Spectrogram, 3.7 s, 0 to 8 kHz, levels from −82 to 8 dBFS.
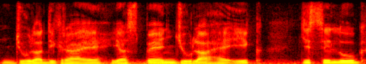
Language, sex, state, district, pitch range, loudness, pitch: Hindi, male, Himachal Pradesh, Shimla, 130-145 Hz, -15 LUFS, 135 Hz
